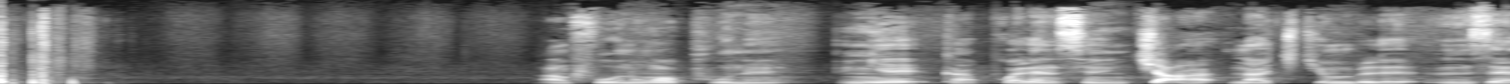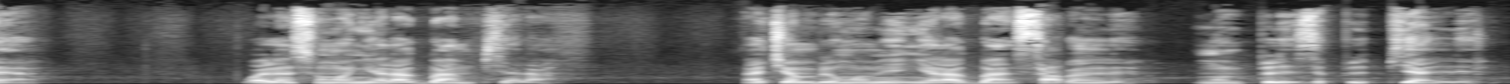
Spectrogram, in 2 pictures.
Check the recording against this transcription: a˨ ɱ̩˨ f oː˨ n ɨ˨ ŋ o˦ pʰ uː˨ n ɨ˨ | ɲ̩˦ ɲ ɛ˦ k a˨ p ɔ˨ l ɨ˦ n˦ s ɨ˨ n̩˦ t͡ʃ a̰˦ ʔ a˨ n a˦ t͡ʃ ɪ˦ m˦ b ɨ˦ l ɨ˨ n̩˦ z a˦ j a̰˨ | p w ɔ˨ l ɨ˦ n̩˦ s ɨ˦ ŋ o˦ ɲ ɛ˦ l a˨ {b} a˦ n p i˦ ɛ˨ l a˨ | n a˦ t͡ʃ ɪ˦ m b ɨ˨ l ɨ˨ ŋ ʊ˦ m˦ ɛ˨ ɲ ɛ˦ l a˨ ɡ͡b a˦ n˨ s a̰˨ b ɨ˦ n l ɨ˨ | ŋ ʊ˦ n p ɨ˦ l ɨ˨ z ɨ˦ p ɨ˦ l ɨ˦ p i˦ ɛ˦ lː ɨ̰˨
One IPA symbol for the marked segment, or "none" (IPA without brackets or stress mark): ɡ͡b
